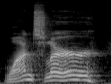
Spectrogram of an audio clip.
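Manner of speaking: high, loud croaking call; croaking cry. A narrator's reading. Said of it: "he cried with a cruffulous croak".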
